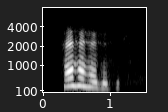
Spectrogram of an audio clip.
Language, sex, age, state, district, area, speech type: Santali, female, 18-30, West Bengal, Birbhum, rural, conversation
